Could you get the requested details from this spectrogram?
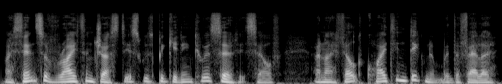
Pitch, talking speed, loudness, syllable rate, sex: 115 Hz, 225 wpm, -21 LUFS, 6.6 syllables/s, male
